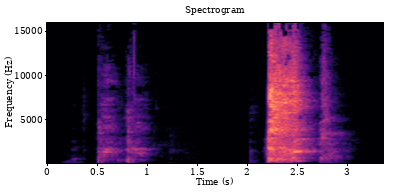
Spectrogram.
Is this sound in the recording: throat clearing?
yes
